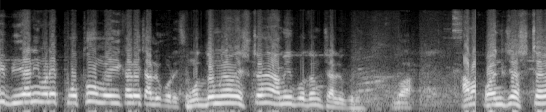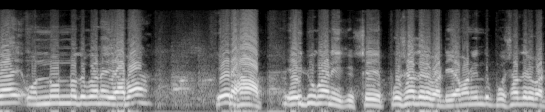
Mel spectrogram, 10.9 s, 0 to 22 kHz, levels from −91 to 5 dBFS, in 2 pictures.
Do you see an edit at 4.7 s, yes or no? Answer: yes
